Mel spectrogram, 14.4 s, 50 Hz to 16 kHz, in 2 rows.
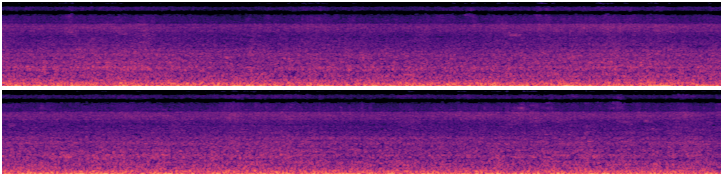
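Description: Cabin noise inside a Class 165 diesel multiple unit on the move: a steady, unbroken low rumble from the running train.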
